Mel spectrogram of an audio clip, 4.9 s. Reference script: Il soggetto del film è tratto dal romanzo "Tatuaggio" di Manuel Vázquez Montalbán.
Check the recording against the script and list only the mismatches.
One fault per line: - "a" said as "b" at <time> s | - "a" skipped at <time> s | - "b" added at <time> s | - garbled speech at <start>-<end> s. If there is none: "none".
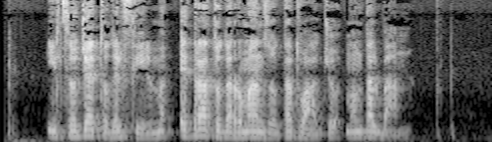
- "di Manuel Vázquez" skipped at 3.4 s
